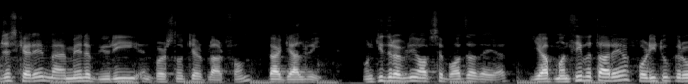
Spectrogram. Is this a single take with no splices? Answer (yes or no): yes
